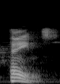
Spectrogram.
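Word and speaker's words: Haines: Hannes. H A I N E S. Oh. Oh, Hannes. Yeah. Do you know him? Well, there's a fellow named Hines used to fish. No, no, no, not Hines.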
